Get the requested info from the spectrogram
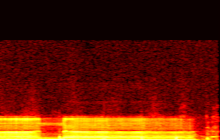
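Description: A voice holding a long, drawn-out syllable on one flat, unchanging pitch, like a chant, with a brief change in the sound about half a second in. It is the word 'menerima' being sounded out slowly while it is written.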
